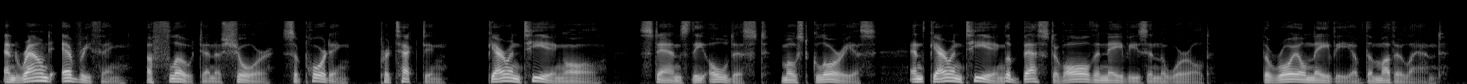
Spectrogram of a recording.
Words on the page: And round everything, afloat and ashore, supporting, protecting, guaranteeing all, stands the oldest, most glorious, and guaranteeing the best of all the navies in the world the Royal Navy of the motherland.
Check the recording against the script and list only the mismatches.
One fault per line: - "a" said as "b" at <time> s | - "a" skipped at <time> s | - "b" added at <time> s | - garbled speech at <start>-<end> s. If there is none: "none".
none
